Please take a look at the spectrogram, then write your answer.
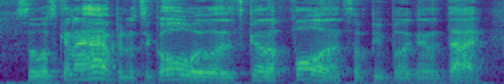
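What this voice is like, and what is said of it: Put-on Southern accent. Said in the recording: “southern accent.”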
